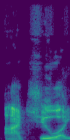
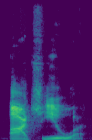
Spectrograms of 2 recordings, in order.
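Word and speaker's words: Achiuwa: you, but it's pronounced Achua. You don't have to pronounce it as Achua. The I is fucking silent, you son of a bitch.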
